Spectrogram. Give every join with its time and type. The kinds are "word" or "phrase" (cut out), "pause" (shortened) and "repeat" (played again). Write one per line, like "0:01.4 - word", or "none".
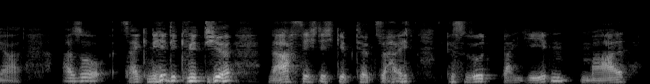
none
